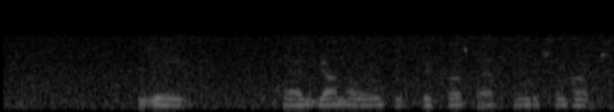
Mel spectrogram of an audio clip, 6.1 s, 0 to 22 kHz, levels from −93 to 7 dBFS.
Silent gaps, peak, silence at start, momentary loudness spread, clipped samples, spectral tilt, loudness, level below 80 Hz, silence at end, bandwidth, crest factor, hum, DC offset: none; -46 dBFS; 0 s; 7 LU; under 0.1%; -4.5 dB/octave; -63 LUFS; under -90 dBFS; 0 s; 8 kHz; 20 dB; none; under 0.1%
